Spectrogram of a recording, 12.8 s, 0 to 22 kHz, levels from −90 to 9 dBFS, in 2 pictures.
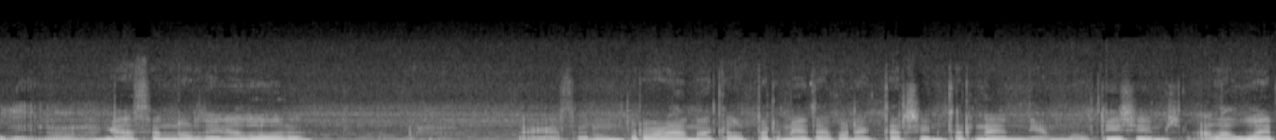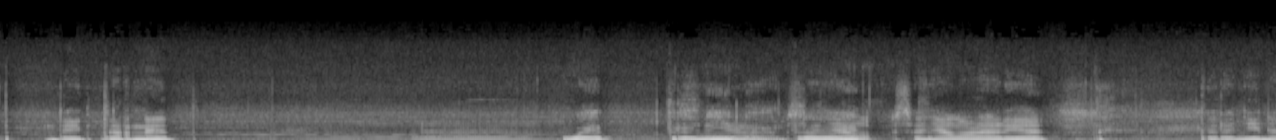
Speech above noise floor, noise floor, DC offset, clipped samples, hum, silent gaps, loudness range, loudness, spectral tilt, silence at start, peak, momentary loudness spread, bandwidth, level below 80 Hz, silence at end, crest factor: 22 dB; -39 dBFS; under 0.1%; under 0.1%; none; none; 3 LU; -19 LUFS; -7 dB/octave; 0 s; -2 dBFS; 18 LU; 15.5 kHz; -48 dBFS; 0 s; 16 dB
